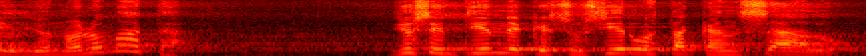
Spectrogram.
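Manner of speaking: ordinary talk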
